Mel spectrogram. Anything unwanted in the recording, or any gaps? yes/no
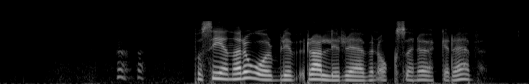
yes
